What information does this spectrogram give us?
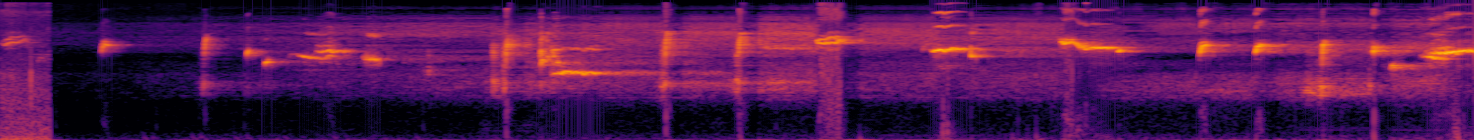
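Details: Hawfinch singing: a halting run of sharp high chirps and short thin whistles, some slurred downward, separated by brief pauses, with scattered clicks and no other clear sounds.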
